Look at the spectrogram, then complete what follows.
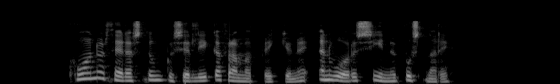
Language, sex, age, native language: Icelandic, female, 50-59, Icelandic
